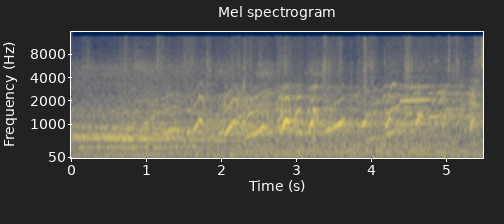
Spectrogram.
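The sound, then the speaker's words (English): A pack of wild coyotes in the Presidio howls and yips, several wavering voices overlapping and answering one another in rising and falling cries, set off by the Tuesday noon siren of the citywide alarm system next to their den, with no talking. “Those are the cries of coyotes. That howling call and response was triggered by the Tuesday noon siren.”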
